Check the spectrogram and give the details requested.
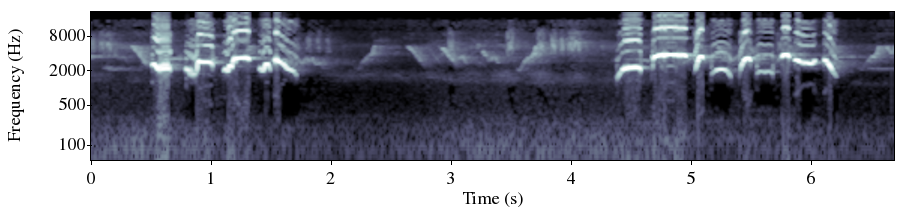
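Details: Lure recording of Oriental magpie-robin song to lift the spirits of caged birds. A brisk run of loud whistles, then soft scratchy twitters, then a second fast sequence of clear rising and falling notes.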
